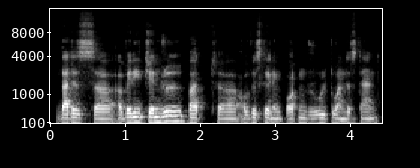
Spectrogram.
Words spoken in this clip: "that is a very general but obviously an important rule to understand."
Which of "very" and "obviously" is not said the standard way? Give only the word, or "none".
none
